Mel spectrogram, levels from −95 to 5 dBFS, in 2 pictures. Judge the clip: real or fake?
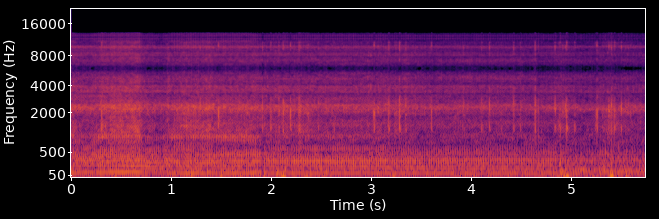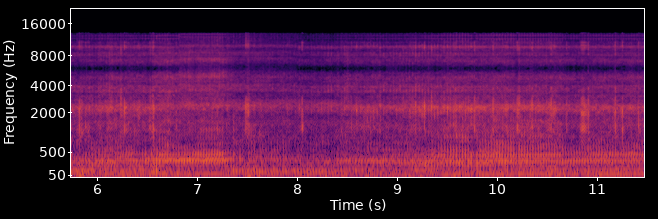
fake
